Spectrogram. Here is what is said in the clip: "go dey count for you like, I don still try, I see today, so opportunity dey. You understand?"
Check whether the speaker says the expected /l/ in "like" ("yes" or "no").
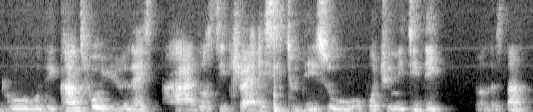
no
